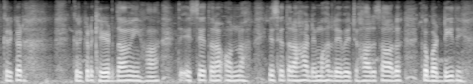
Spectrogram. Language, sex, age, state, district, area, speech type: Punjabi, male, 30-45, Punjab, Amritsar, urban, spontaneous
